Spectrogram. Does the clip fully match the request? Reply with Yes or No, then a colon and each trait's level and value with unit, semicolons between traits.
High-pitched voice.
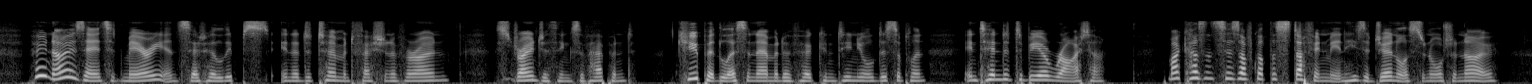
No: medium, 170 Hz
